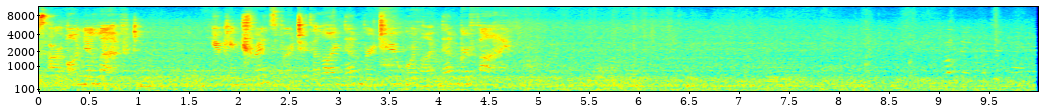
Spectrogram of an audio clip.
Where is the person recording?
on a subway train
